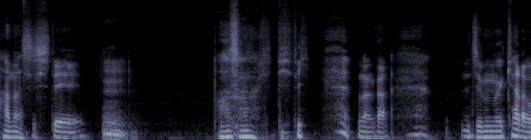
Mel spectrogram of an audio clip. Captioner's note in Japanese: 息をのむ音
